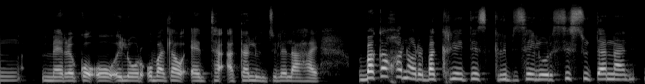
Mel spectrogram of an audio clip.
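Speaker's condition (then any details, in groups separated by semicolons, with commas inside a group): No condition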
